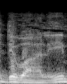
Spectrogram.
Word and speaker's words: Divali: Now, today is Diwali. Traditionally, we say Divali, but it's spelled with a V, Divali.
